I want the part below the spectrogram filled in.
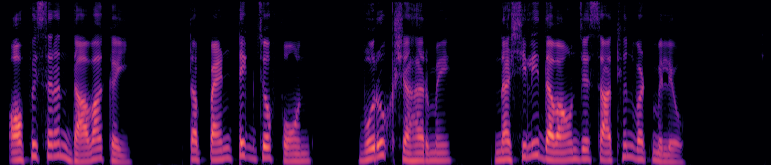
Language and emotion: Sindhi, neutral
